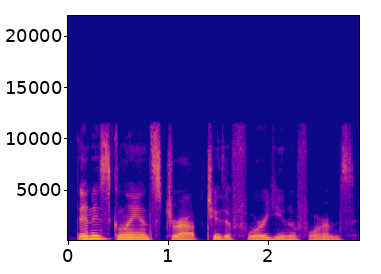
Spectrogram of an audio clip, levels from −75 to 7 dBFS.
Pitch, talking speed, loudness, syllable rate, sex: 190 Hz, 165 wpm, -17 LUFS, 4.4 syllables/s, female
